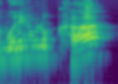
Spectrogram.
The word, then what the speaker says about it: ख: उच्चारण करने के बाद बोल गलत देता है वो, ख थोड़ा सा लंबा सांस लेके बोलना पड़ता है।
